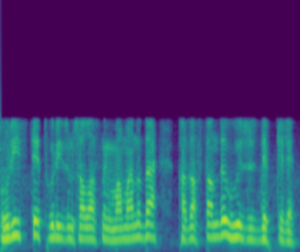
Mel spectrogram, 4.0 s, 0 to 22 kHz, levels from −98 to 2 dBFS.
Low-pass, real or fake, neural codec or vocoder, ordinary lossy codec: 3.6 kHz; fake; vocoder, 44.1 kHz, 128 mel bands, Pupu-Vocoder; none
